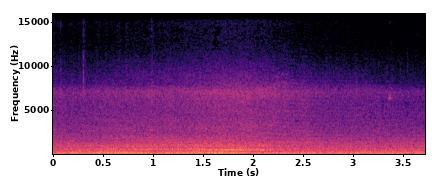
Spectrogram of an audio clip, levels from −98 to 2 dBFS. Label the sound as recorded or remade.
recorded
